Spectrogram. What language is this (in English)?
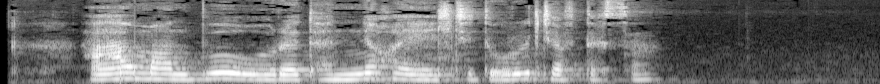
Mongolian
